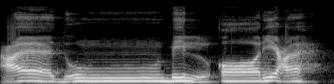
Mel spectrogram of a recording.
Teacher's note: তানবিনকে মিম দ্বারা পরিবর্তন করে গুন্নার সহিত পড়ব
